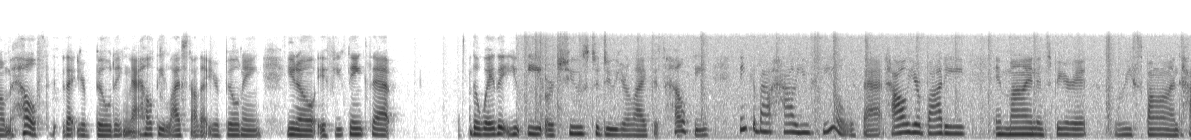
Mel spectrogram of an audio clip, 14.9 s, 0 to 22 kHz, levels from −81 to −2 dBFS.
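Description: Nothing in this speech recording stood out on listening, apart from the room noise that rises by about 22 dB at roughly six and a half seconds and stays in the background below the speech.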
